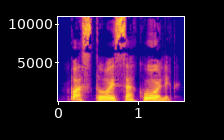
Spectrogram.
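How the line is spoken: Laughing old witch. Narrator (Russian): засмеялась Яга

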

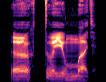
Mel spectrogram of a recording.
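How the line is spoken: Cursing. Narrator (Russian): выругался Наир

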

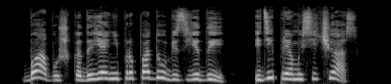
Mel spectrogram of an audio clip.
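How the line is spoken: Shout. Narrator (Russian): закричал я

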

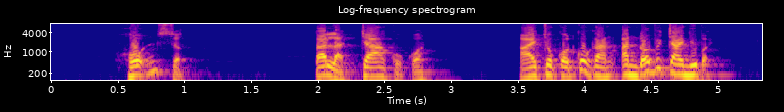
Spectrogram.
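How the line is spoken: Angry father shouting. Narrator (Vietnamese): Tòa Như Lai nổi giận quát

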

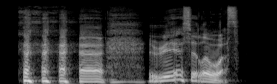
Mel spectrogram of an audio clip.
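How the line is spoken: Laughing. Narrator (Russian): рассмеялся я

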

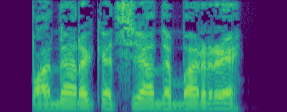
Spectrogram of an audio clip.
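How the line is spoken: Laughing remark. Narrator (Russian): хохотнул Кортес

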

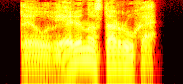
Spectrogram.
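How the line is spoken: Menacing voice. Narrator (Russian): грозно произнес Спад

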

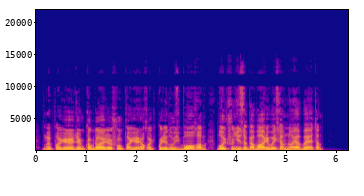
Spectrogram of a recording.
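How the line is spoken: Muffled growl. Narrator (Russian): он просто глухо прорычал

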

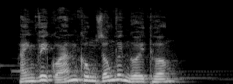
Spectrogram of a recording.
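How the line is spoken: Sighing question. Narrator (Vietnamese): Diệp Chi Thu thở dài hỏi

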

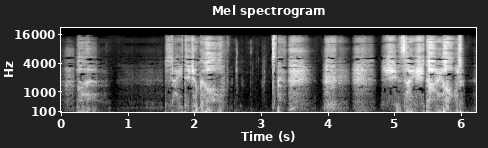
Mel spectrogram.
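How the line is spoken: Gentle, soft. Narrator (Chinese): 楚留香柔声说

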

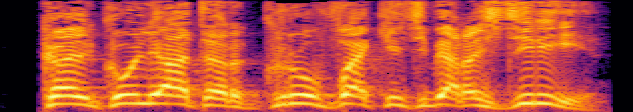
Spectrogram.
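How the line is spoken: Barked. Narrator (Russian): рявкнул я

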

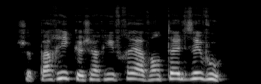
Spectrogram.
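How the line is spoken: Exclaimed. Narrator (French): s'écria Rose

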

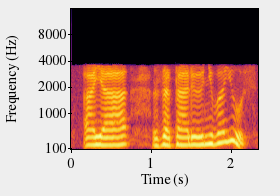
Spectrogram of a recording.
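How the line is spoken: Joyful exclamation. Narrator (Russian): радостно воскликнула Маня

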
